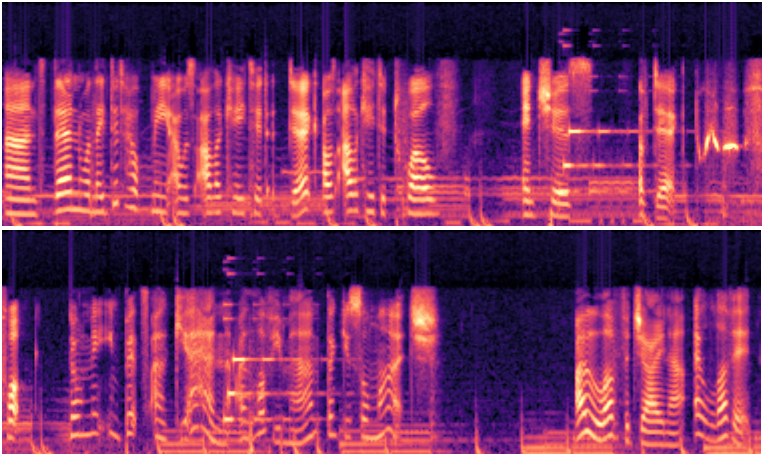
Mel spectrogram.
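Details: Female streamer with Tourette syndrome whose attempted speech is repeatedly interrupted by involuntary swearing tics; vocal tics with coprolalia (Tourette syndrome).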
